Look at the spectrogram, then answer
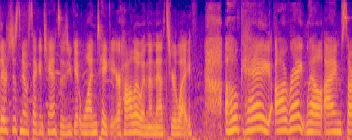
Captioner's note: deep breath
